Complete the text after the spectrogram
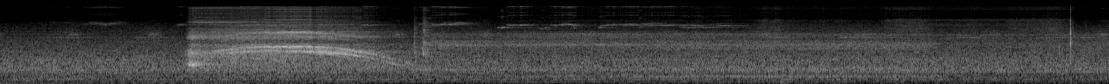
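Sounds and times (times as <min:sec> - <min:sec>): electric train moving: 0:00.9 - 0:11.0
train motor whine with hiss: 0:01.9 - 0:10.7.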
